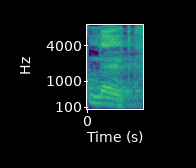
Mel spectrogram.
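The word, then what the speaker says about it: gnat: जी एन ए ए टी तो इसे क्या पढ़ा जाएगा? नेट। तो कौन सा हो जाएगा? जी। ठीक है? ऑप्शन ए आपका बिल्कुल सही आंसर हो जाएगा। इसमें जी लेटर साइलेंट है।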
